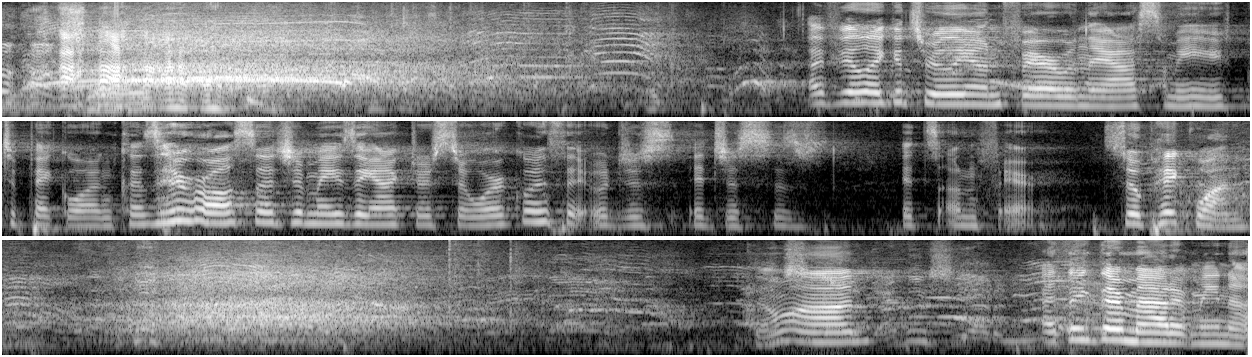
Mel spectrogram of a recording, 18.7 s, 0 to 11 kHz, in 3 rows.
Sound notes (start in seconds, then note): 0.0 Matt laughs; 12.4 audience laughs; 13.2 audience members yelling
